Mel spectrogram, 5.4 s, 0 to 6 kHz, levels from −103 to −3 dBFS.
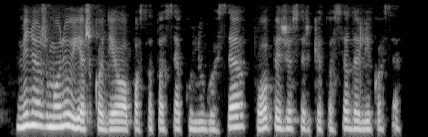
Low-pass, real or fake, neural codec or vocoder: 5.4 kHz; real; none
